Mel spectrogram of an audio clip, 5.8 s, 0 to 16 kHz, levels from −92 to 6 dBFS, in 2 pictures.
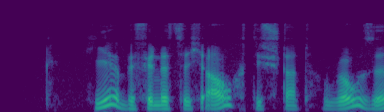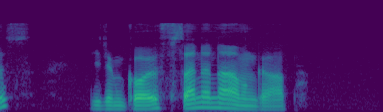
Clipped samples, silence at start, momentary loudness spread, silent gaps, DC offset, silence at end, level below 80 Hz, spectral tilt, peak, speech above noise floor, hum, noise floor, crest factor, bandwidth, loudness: under 0.1%; 0.7 s; 12 LU; none; under 0.1%; 0.75 s; -76 dBFS; -6 dB/octave; -16 dBFS; 44 dB; none; -80 dBFS; 22 dB; 7.4 kHz; -36 LUFS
